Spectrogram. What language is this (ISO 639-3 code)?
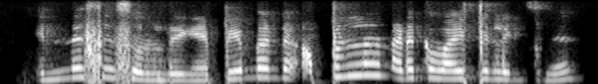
tam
